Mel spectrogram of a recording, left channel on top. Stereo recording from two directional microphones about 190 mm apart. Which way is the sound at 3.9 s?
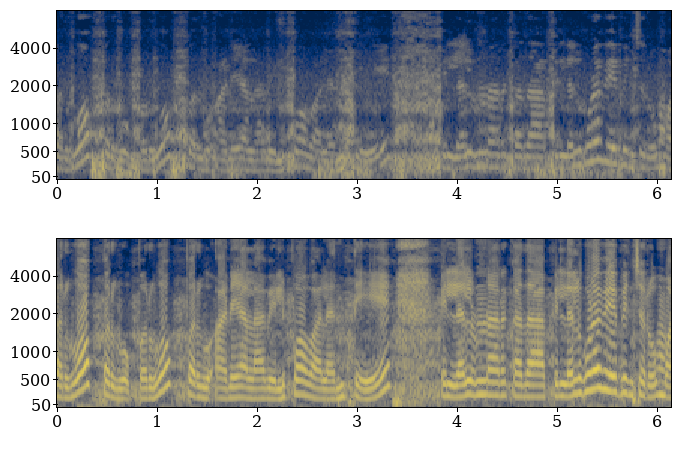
55° right (ahead or behind).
